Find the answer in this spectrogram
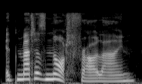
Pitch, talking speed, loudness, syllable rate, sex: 190 Hz, 170 wpm, -19 LUFS, 4.6 syllables/s, female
